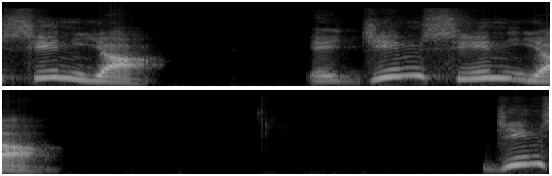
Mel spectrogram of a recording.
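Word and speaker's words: ي: আগে, আর জিম শিন ইয়া এই 3টি অক্ষরের মাখরাজ হলো জিহবার মাঝখান তার বারবার উপরের তালু, জিহবার মাঝখান এবং তার বারবার উপরের তালুর সাথে লাগিয়ে উচ্চারিত হয় জিম শিন ইয়া।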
